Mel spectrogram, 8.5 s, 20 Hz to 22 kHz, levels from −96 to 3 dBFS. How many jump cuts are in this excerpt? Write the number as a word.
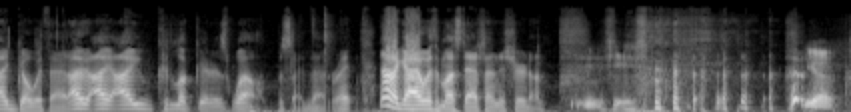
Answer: zero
